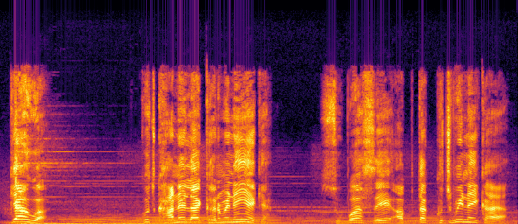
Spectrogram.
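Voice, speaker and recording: A man playing a hot-tempered, demanding young husband and city thug in an animated moral story. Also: high-pitched, moderate pace. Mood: angry, demanding. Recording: music bed under the voice.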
